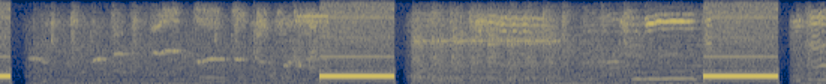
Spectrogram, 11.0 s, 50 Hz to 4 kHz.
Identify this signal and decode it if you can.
Ringback tone (China, 450 Hz).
